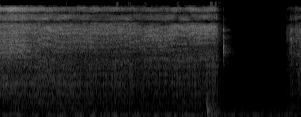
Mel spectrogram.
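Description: Lubricant sprayed from an aerosol can onto machine joints: a continuous close, loud hiss for about two seconds that cuts off abruptly, followed by a brief second short burst of spray.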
